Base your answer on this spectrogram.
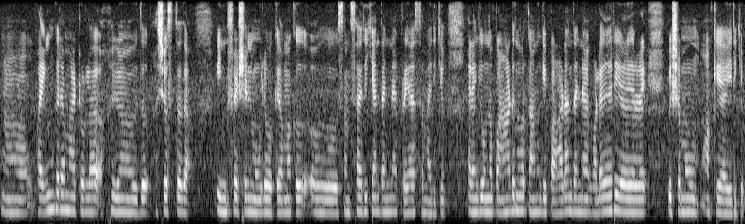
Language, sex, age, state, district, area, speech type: Malayalam, female, 30-45, Kerala, Kollam, rural, spontaneous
